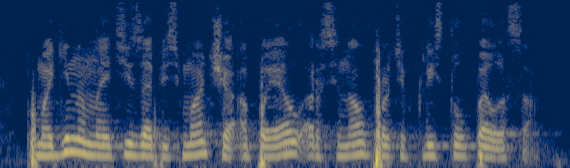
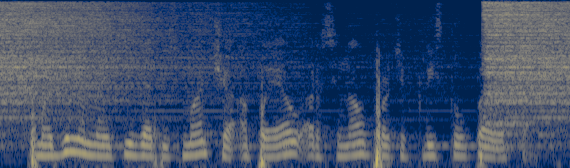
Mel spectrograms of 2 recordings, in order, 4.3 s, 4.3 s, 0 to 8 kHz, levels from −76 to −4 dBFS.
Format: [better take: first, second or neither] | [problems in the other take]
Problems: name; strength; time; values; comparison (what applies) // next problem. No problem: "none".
first | background sound (Hi-hat); 2 dB above the speech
